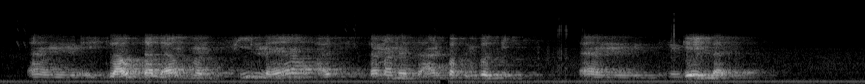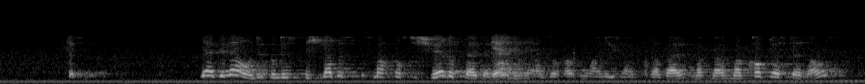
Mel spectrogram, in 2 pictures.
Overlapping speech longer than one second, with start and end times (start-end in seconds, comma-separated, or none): none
